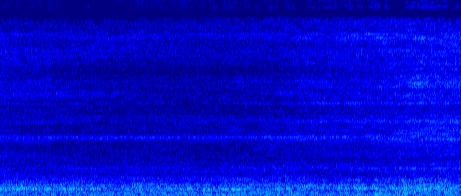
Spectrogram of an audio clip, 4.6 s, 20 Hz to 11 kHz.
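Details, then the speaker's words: Cincinnati (USA) universal tool and cutter grinder, 1120x150 mm table, spindle running: quiet even hiss with a faint steady hum, no noise, knocking or vibration from the spindle; it runs smooth and healthy. "you can hear, there is no noise from the spindle, there is no vibration from it."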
